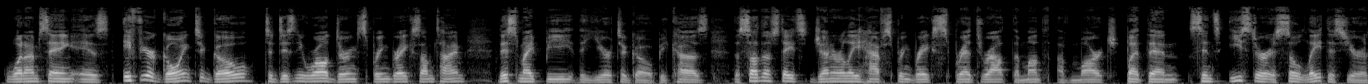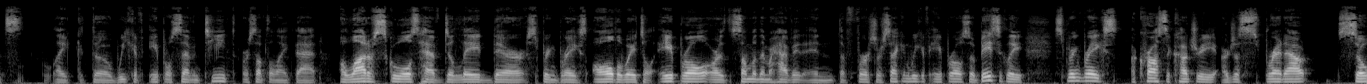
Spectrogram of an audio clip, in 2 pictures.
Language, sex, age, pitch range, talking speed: English, male, 30-49, 110-135 Hz, 215 wpm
